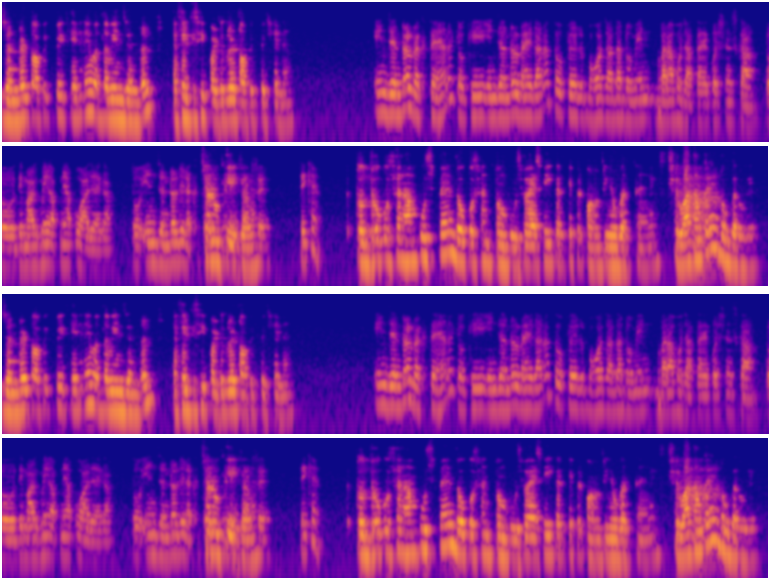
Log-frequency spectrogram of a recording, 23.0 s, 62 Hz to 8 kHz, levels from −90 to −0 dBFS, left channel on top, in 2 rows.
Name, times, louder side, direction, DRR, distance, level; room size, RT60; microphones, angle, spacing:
voice 1, 0.0-2.2 2.6-4.3 14.6-15.3 16.8-19.9 20.3-22.8, left 1 dB, 50° left, 1.2 m, -27 dB
voice 2, 5.6-13.2 13.5-15.5 16.0-16.3 21.6-22.3, left 2 dB, 80° left, 0.7 m, -36 dB
5.4 x 2.1 x 2.4 m
head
